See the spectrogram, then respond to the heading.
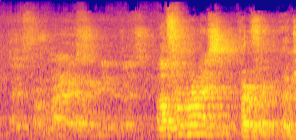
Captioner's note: voiceover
